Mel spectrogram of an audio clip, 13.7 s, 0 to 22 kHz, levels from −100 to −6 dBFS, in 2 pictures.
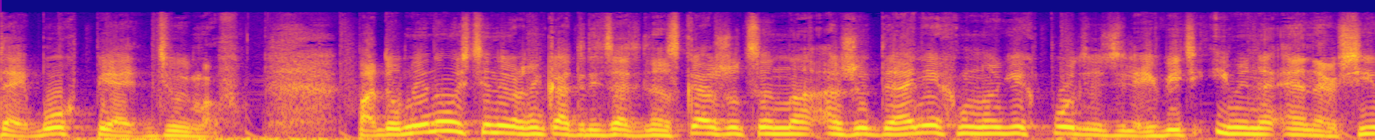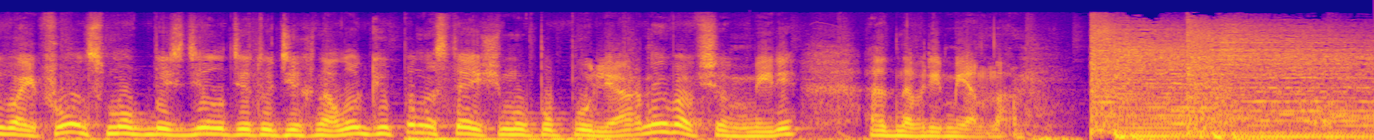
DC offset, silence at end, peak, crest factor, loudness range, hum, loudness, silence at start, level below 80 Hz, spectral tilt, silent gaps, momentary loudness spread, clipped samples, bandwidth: under 0.1%; 0 s; -2 dBFS; 10 dB; 3 LU; none; -12 LUFS; 0 s; -28 dBFS; -5.5 dB/octave; none; 6 LU; under 0.1%; 15.5 kHz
